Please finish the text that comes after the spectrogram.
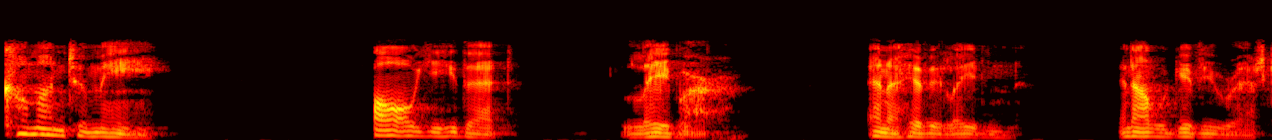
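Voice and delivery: hushed, unhurried appeal; tender invitation. Acted. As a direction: invite the weary gently, with long pauses. Gentle divine invitation quoted.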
